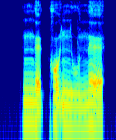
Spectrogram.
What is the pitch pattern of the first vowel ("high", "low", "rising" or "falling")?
falling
